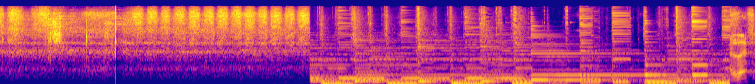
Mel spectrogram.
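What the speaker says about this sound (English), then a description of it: "I'm gonna take a little of an abrasive pad. You can do this with a wire brush also." An abrasive pad scrubs a metal disc with a rough, rhythmic rubbing for about three seconds, then loud music with a steady beat takes over and mostly covers it.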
